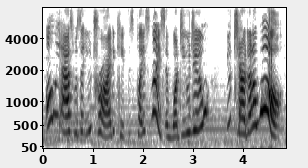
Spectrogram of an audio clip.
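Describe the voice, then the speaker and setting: A woman's voice: very high voice, very animated, a little fast, bright, forceful tone, soft background music, pitched above the performer's own voice, full character voice. A woman voicing an exhausted, exasperated motherly female pony who scolds sternly and emphatically. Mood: scolding.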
